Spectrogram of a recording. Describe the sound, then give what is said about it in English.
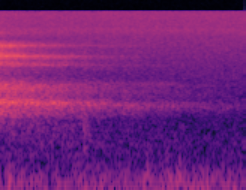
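A soft, steady exhale of breath through the mouth for a count of four during a guided breathing exercise, drawn out over a few seconds and gently fading, quiet with no talking. “And then breathing out your mouth for four counts.”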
